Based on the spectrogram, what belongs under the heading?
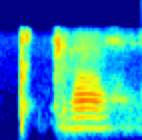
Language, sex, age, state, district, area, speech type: Sindhi, female, 30-45, Uttar Pradesh, Lucknow, urban, conversation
